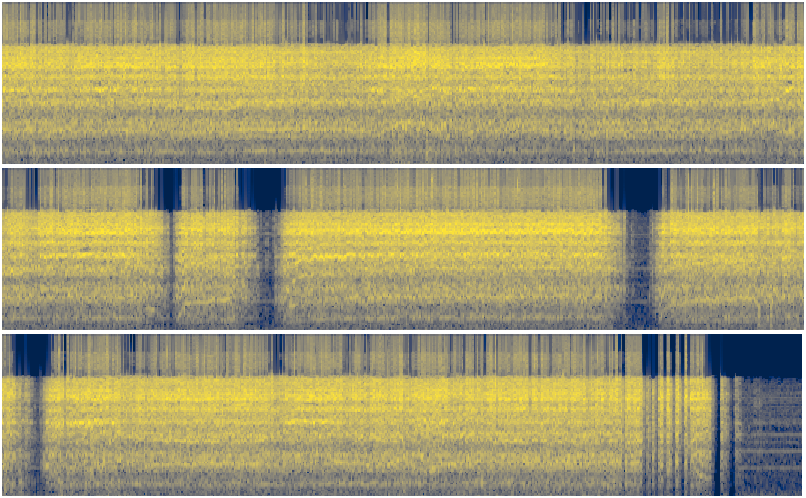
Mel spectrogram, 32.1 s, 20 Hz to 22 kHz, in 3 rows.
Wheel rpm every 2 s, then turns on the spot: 230, 220, 240, 230, 230, 220, 140, 120, 210, 130, 170, 170, 210, 210, 210, 120.
12-14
